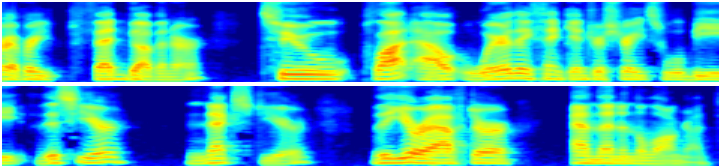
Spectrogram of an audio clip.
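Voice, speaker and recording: A man hosting an investing podcast, explaining central bank news in a wry, conversational way. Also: medium pitch. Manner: explanatory, wry, lively asides. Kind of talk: conversational market commentary.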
